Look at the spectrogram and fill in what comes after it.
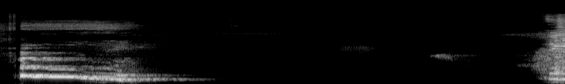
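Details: Lolo, a household Alaskan Malamute, lets out a loud, rich howl lasting under two seconds, strong at the start and slipping lower as it fades, followed by silence and then a burst of noise.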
